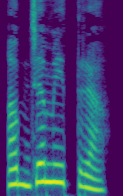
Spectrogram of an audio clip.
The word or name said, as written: ಅಬ್ಜಮಿತ್ರ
